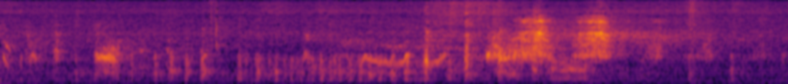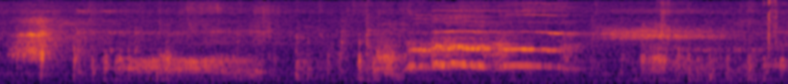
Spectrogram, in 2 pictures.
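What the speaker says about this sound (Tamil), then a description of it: "எல்லா இடத்துலையும் அடக்கோழி இருக்கு ப்ரோ" Native country chickens cluck in repeated bursts while a rooster crows, the calls close and moderately loud, overlapping through the whole stretch with some background rustle.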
